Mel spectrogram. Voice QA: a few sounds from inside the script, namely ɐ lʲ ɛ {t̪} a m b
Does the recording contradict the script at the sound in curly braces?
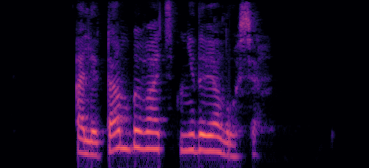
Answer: no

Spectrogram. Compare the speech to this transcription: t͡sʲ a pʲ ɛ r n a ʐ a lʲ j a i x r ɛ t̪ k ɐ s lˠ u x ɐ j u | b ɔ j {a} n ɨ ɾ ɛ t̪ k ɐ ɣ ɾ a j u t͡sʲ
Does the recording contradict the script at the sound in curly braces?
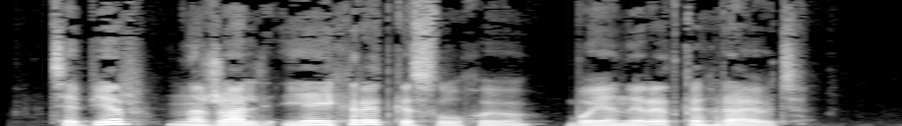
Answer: no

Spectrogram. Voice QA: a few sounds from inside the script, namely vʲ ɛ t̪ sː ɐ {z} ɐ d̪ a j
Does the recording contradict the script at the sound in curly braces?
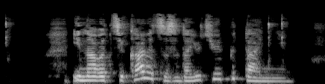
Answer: no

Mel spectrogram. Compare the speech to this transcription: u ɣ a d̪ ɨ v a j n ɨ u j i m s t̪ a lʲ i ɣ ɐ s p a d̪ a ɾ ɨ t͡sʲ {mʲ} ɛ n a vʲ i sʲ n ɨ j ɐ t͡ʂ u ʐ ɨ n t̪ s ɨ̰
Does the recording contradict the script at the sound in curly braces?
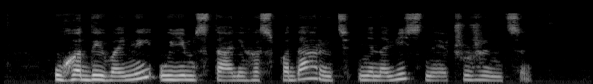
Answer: yes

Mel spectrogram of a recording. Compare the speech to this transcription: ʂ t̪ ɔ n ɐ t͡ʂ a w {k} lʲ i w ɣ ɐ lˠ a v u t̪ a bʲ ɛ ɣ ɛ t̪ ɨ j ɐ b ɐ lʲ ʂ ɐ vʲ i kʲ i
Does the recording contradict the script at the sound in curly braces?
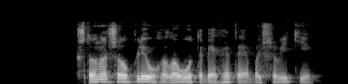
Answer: yes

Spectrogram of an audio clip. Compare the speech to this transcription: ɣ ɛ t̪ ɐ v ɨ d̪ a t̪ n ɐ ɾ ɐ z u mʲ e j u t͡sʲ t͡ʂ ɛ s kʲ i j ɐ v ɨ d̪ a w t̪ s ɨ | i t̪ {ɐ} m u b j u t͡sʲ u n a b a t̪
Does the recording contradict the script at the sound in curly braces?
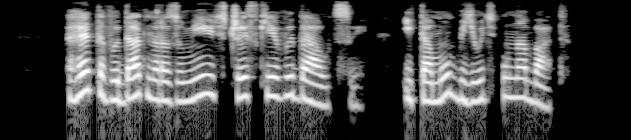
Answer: yes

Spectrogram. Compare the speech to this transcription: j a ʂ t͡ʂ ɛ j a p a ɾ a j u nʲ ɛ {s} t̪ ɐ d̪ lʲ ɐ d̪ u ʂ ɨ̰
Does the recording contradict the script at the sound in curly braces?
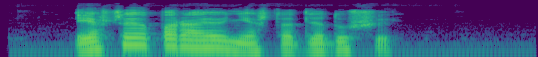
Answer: yes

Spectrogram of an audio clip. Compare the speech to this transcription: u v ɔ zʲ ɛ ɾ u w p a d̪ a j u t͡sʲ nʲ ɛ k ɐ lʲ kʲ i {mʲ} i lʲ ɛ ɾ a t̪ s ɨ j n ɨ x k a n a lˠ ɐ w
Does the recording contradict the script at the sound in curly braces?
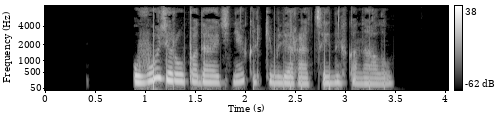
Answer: no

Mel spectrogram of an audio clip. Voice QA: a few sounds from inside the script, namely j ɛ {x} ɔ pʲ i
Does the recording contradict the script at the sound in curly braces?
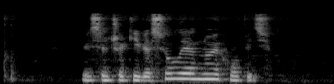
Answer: no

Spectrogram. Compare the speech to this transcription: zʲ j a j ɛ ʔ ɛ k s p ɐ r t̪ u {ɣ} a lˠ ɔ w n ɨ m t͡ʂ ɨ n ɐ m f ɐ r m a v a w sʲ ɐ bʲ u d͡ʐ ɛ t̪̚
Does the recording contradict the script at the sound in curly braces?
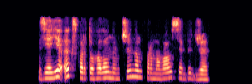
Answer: no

